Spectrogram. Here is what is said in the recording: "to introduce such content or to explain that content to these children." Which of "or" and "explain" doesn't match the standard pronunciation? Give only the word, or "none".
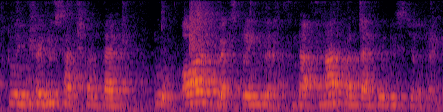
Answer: or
